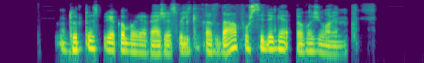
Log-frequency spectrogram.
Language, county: Lithuanian, Vilnius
